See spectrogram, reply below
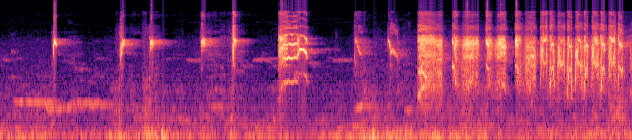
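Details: Sogon ontong, the crimson sunbird, used as a vocal model for other songbirds because of its sharp, varied voice. Thin, high ticks and chips come at irregular spacing, then build into a rapid, dense, high trill at the end.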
